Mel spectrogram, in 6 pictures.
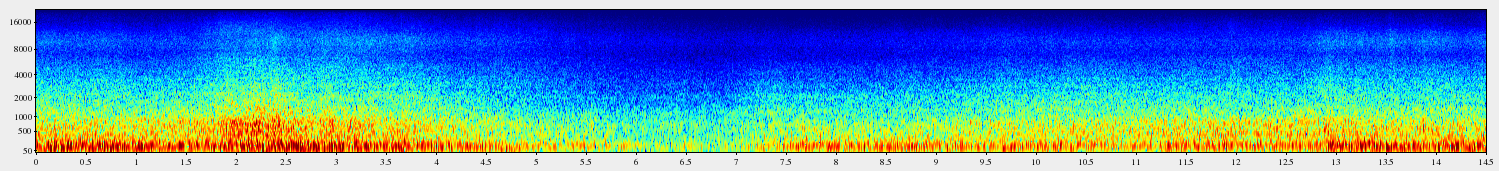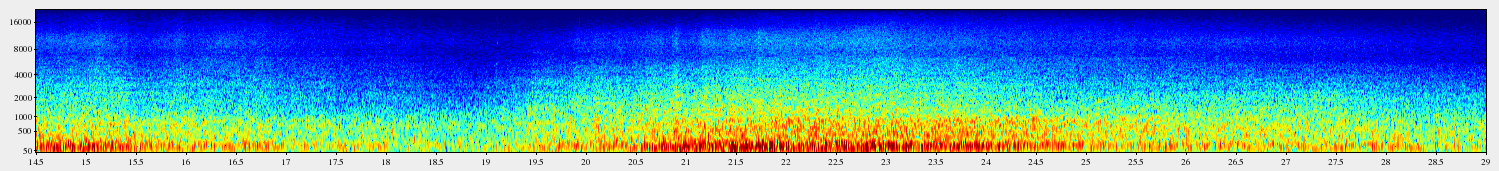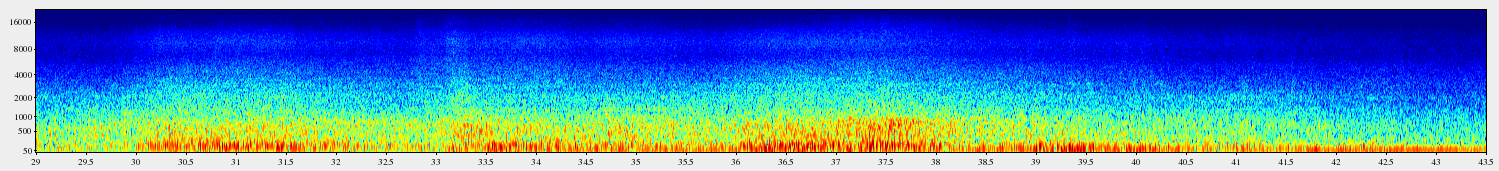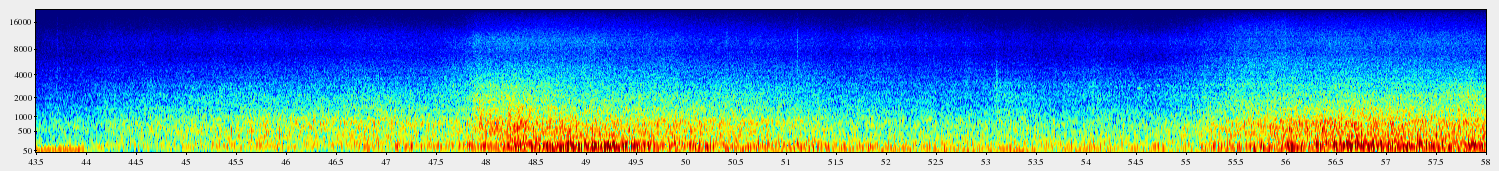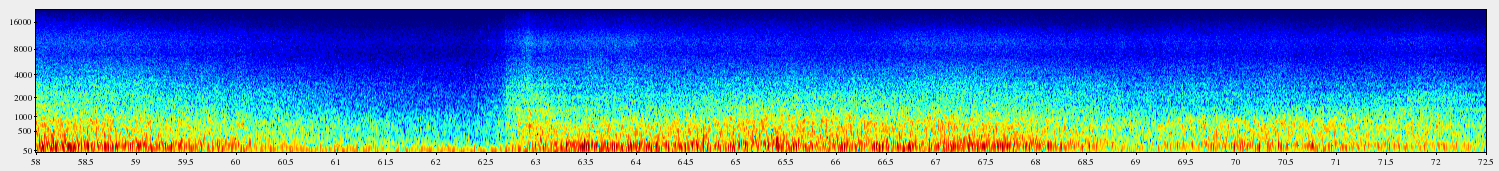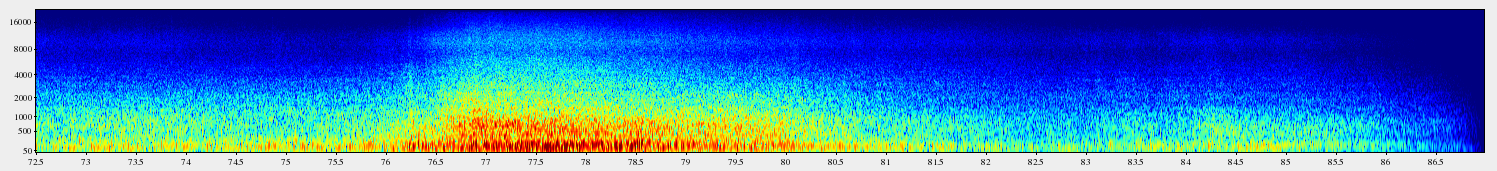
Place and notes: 南迴公路南興, Dawu Township - the waves
Sound of the waves, birds sound
Zoom H2N MS+ XY
Taitung County, Taiwan, 24 April 2018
